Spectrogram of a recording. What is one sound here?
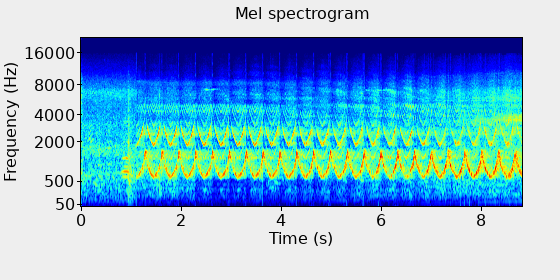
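A police siren wails rapidly up and down, close by.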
